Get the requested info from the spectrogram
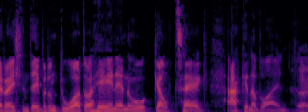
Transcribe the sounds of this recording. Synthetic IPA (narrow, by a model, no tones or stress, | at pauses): ɛɾajɬəndeɨbɔdənduːadɔɦeːnɛnuɡ̥ɛlˠtʰɛɡa̰ɡənəblˠa̰ɨn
